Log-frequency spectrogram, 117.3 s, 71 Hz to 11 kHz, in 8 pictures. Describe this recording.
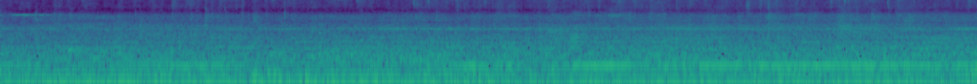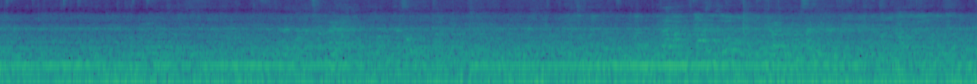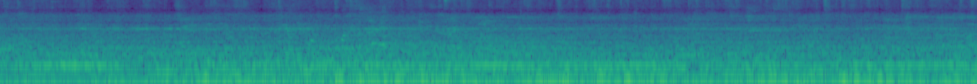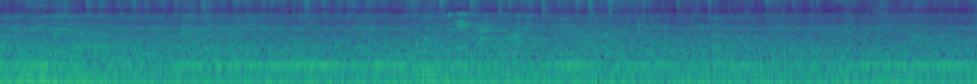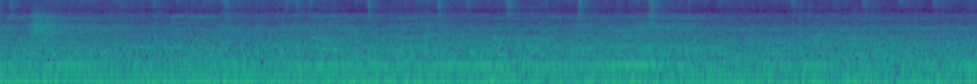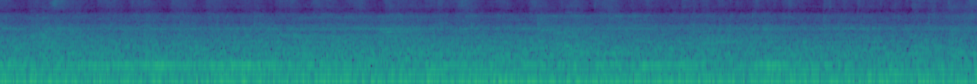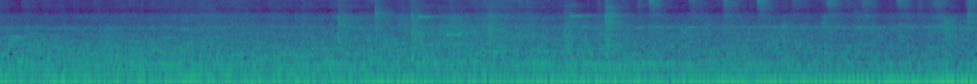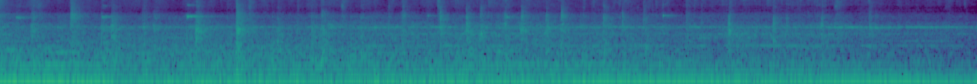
Walking in underground passage, From the square in front of the station to the area behind the station, Zoom H4n+ Soundman OKM II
